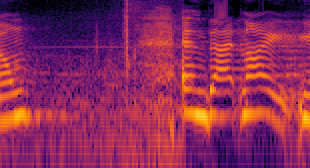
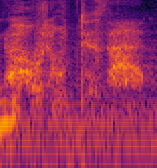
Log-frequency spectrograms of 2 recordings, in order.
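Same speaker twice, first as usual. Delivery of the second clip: urgent whispered plea; pleading whisper; 3 dB quieter than usual. Retold or imitated. Girl begging her sister not to take the punishment, whispered. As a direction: whisper a warning to your sibling.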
